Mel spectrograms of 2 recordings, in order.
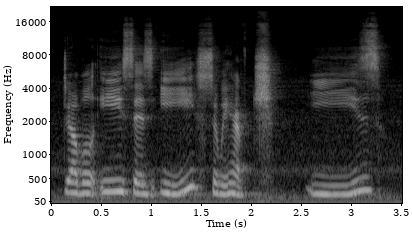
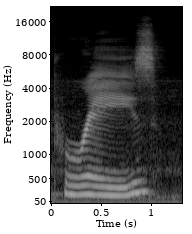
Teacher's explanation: Then the S will also take on its buzzing voice sound of Z.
